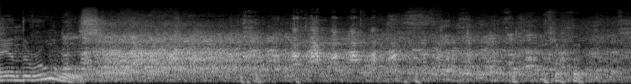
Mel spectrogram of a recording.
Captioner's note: audience laughing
